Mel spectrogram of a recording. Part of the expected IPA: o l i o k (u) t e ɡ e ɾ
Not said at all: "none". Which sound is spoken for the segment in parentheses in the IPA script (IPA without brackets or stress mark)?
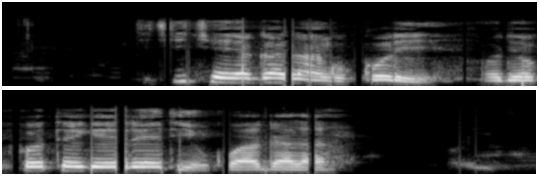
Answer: o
